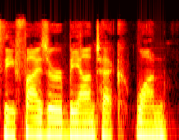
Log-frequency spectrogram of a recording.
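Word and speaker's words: BioNTech: um it's the pfizer beyond tech one it's pronounced beyond tech by the way at least according to the the ceo um and according to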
